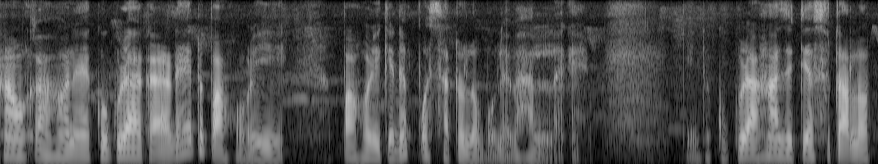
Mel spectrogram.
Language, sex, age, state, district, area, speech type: Assamese, female, 45-60, Assam, Dibrugarh, rural, spontaneous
